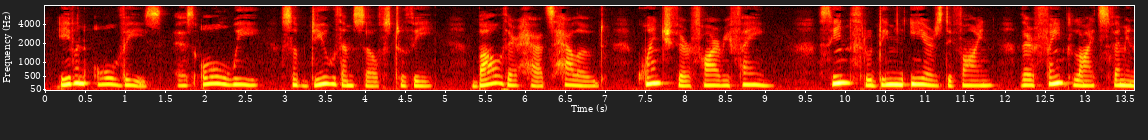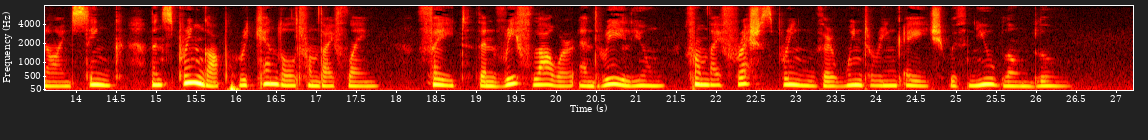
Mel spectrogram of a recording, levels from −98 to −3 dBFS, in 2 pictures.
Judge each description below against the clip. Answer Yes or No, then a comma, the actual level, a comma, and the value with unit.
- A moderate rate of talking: No, slow, 115 wpm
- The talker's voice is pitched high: No, medium, 180 Hz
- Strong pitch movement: No, average, 4.0 semitones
